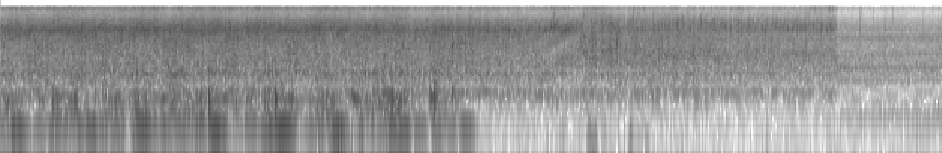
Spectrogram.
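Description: Onions, cumin and ginger-garlic paste sizzling in hot ghee in a steel pot, with a metal ladle knocking and scraping as it stirs. The sizzle drops sharply quieter near the end.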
